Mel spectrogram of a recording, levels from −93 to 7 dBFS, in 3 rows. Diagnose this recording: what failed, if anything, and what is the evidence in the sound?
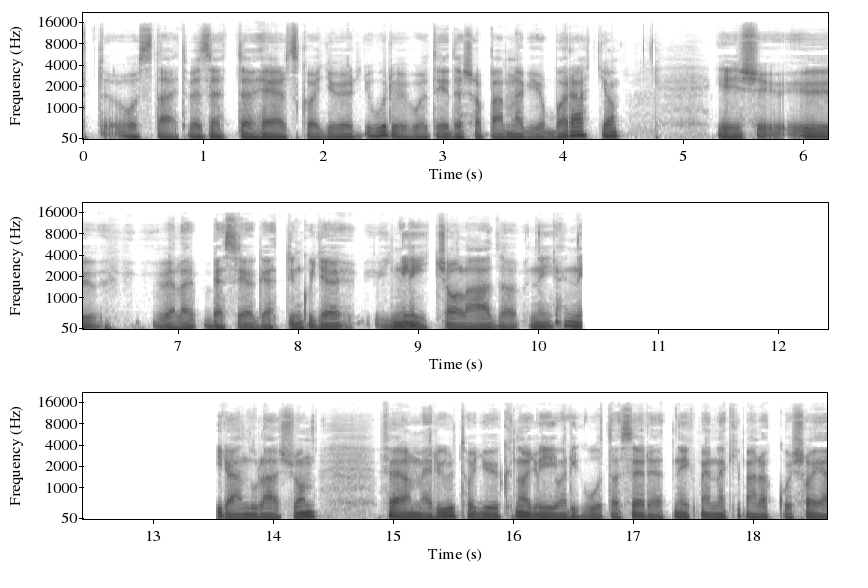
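Frames out of order, at the network or packet-ordering stage ahead of the decoder. Just after "ő vele beszélgettünk ugye", 8.86 to 8.98 s plays as two swapped 46 ms blocks, fitting single codec frames. After "felmerült hogy ők", 16.2 to 16.5 s swaps 139 ms blocks, fitting three-frame runs. Both produce garbled flutter, and no time is lost.

Audio dropout to silence at the capture or input stage. From 10.36 to 13.53 s, about 3.17 s, the speech cuts off mid-flow into silence with no room tone, then resumes abruptly. The likely cause is lost input, with the recorder writing silence through the gap.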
